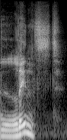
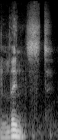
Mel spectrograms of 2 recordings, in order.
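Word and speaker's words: LINEST: then the new uh linsed functions that's how I'm pronouncing it is lynched um or linist like Linus from from the Peanuts Gang um can you give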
